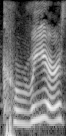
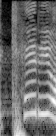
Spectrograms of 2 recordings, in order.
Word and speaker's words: career: Which of the following careers, 이거 발음하실 때 캐리어 하면 안 돼. 캐리어는 뭐야? 캐리어는 공항에 가고 갈때 끌고 가는 가방이 캐리어죠. 네, 그래서 career 발음 한번 해볼까요? career career 한번 더 career 그지?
